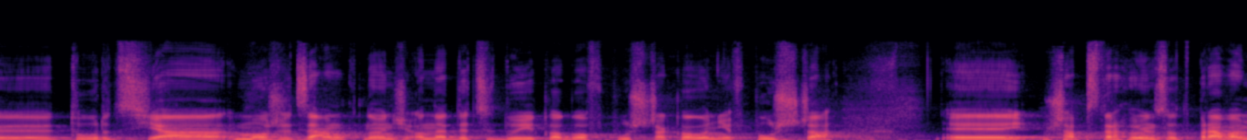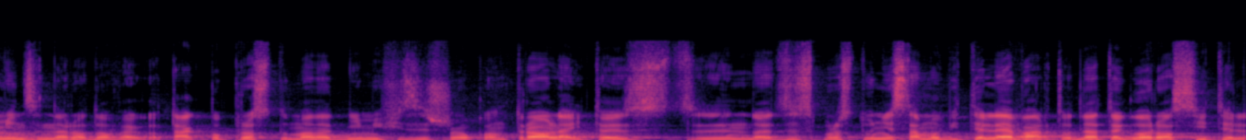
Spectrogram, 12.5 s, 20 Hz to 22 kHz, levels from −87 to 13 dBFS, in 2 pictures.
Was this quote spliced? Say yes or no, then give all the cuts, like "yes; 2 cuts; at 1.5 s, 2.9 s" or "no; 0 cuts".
yes; 1 cut; at 1.5 s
